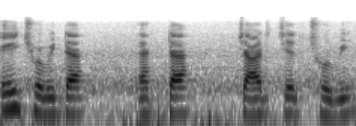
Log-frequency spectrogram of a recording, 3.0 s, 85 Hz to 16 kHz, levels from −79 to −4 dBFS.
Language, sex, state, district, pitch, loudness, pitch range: Bengali, male, West Bengal, Jalpaiguri, 140 Hz, -18 LUFS, 135-145 Hz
